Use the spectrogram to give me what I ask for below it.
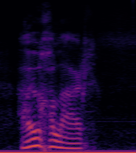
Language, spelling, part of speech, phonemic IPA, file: Dutch, huichelaar, noun, /ˈhœyxəˌlar/, Nl-huichelaar.ogg
- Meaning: hypocrite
